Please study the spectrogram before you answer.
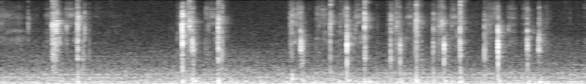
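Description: A small, hollow gold and blue metallic plastic lipstick tube is held in both hands and tapped and scratched with fingernails while the cap is handled. Quick, sharp, bright clicks and scratchy ticks come in irregular bursts and die away almost instantly. A quiet, steady low hum runs underneath.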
